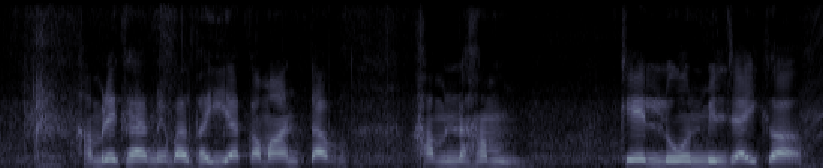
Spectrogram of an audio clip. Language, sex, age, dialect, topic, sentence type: Bhojpuri, female, 25-30, Western, banking, question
